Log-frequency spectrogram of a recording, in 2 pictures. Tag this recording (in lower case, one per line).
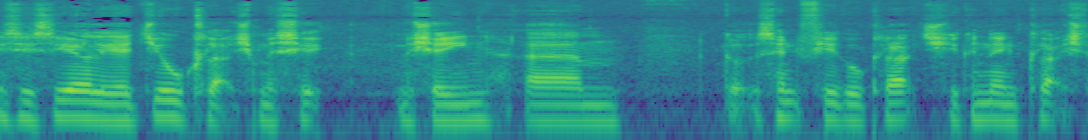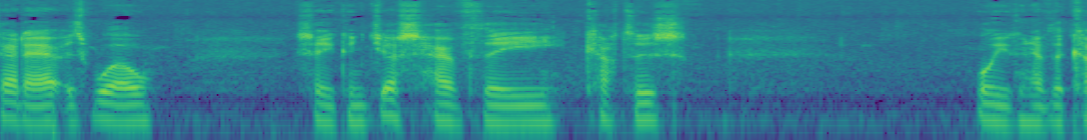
speech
